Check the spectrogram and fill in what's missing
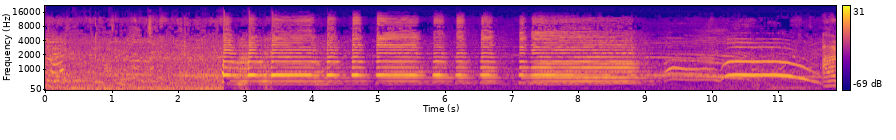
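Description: Canadian Pacific Holiday Train rolling in at a winter stop, a crowd murmuring, then a loud, close horn sounding in repeated long and short blasts, followed by squealing brakes as it slows.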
